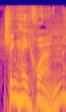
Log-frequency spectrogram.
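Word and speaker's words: Ching He Huang: Chinghi Wang. No, Hung. Well, how'd you say it? – Oh, well, it was, It's on the back of that. – So I think I pronounced it correctly. – You pronounced it perfect.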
